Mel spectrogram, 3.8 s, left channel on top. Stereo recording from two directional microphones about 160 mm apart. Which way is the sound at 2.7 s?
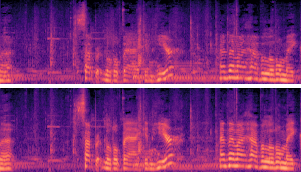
35° right (ahead or behind).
